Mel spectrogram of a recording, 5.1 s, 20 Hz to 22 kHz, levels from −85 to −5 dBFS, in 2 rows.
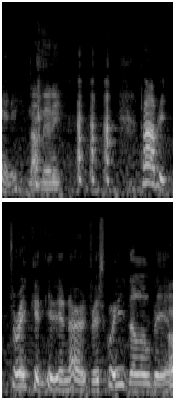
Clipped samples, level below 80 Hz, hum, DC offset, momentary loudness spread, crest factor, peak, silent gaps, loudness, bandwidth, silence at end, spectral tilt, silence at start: under 0.1%; -74 dBFS; none; under 0.1%; 10 LU; 18 dB; -14 dBFS; none; -32 LUFS; 15 kHz; 0 s; -5 dB/octave; 0 s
